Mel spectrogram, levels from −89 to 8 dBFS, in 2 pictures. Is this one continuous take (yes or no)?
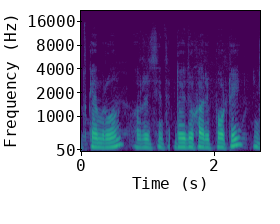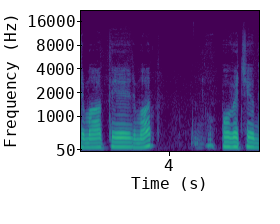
no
